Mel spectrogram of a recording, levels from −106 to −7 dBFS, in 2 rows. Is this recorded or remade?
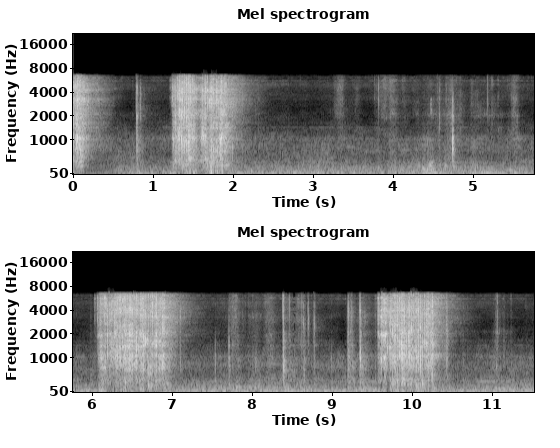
remade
